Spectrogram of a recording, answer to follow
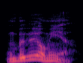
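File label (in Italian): "beveo", vocabolario dialettale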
